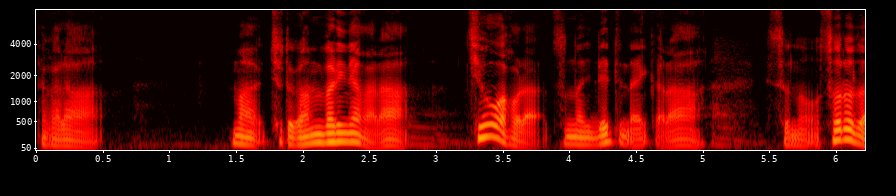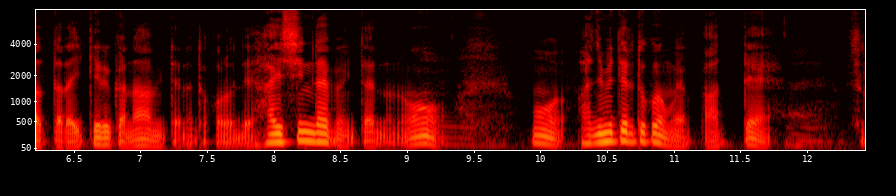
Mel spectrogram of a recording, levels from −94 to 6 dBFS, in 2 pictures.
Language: Japanese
